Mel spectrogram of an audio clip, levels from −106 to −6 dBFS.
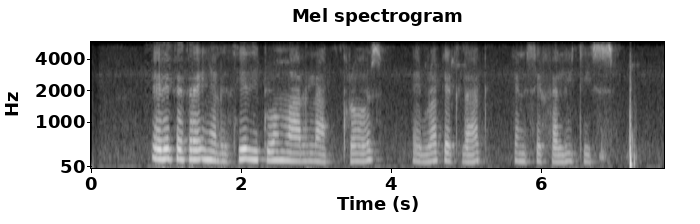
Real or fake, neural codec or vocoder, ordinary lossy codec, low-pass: real; none; Opus, 16 kbps; 5.4 kHz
